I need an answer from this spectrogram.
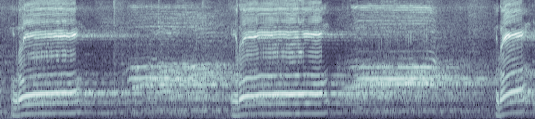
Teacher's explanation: را جو ہے یہ زبان کا کنارہ پشت سمیت دانتوں کی جڑ سے جب لگتا ہے پھر ادا ہوتا ہے. رو رو یہ زبان کا کنارہ نیچے والے زبان کے حصے کے سمیت، یعنی نیچے والا حصہ اور زبان کا کنارہ جب یہ دانتوں کی جڑ سے لگتا ہے تو پھر کیا ادا ہوتا ہے؟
